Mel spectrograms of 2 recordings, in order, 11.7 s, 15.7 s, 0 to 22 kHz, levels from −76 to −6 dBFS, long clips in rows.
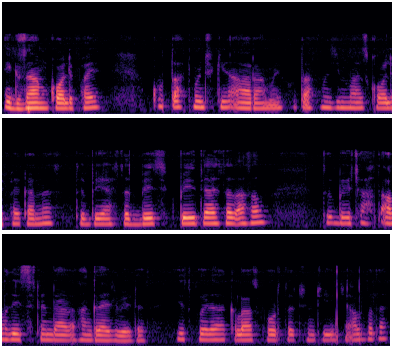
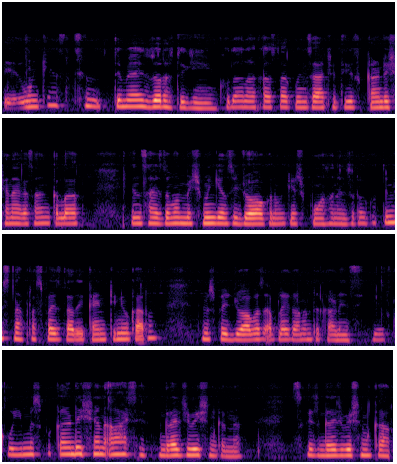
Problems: background sounds at intervals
